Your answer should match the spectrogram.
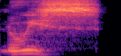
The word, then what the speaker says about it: Luis: How many syllables in Luis? 2 syllables. 2 syllables? Okay, good. And where's the stress? Luis. Luis. Everybody listen and say it. Luis.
